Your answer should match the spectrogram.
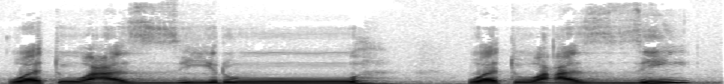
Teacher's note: كذلك لو سبقت الراء المضمومة بكسرة متصلة معها في الكلمة نفسها، نحو قوله تعالى وتعزروه، وتعزروه، الراء مضمومة وقد سبقت بكسرة متصلة، لذلك ورش رحمه الله يرققها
